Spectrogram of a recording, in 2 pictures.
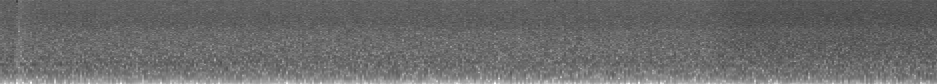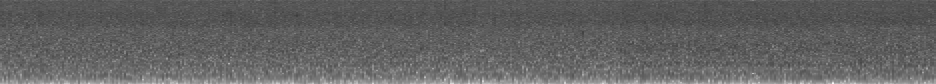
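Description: Mountain stream rushing over stones and a small cascade, a steady hiss of running water. About five seconds in it steps up louder and brighter.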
